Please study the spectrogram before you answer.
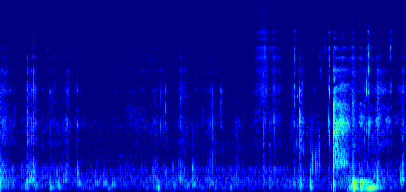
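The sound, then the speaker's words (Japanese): Someone chews a dry, crumbly snack, a faint stream of soft irregular bites and crunches that grows louder near the end. “あの差し入れ時々ねいただくのいいんですけどもパサパサの食い物やめてもらっていいですか”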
